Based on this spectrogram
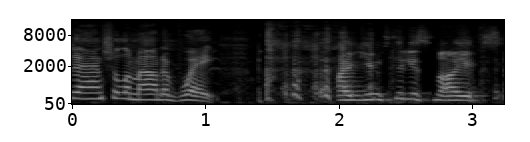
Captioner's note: laughter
